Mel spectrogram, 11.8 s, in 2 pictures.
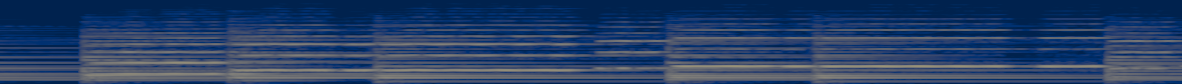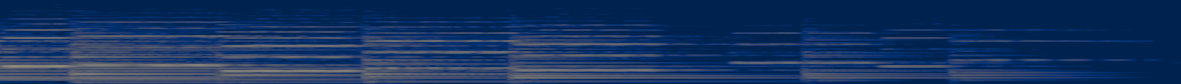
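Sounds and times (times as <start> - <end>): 
flute: 0.5 - 11.8.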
